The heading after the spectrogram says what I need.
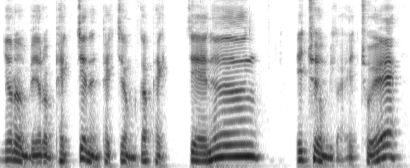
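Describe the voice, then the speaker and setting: A man's voice: mid-range voice, big pitch swings, a little fast. A middle-aged man lecturing for exam preparation, constantly asking rhetorical questions and repeating key terms for emphasis. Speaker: history lecturer.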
